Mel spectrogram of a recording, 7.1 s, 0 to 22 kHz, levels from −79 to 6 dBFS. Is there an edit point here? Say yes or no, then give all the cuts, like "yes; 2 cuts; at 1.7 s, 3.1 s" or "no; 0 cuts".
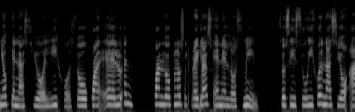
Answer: yes; 3 cuts; at 2.5 s, 3.5 s, 4.3 s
